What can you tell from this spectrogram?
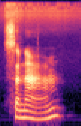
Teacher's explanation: a hidden after s because it is a leading consonant and I will pronounce it in Rising tone it is because s is a high class consonant and the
